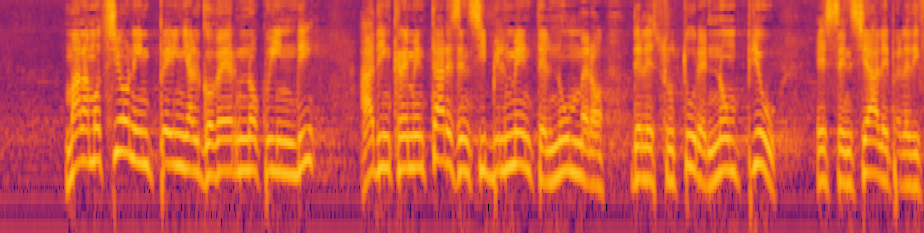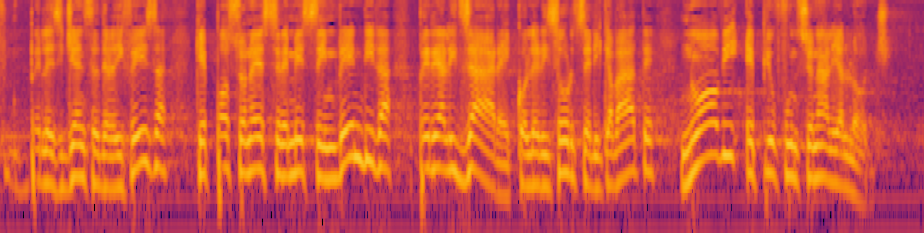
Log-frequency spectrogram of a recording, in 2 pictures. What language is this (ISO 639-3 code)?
ita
